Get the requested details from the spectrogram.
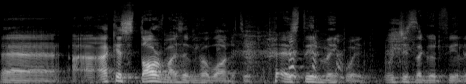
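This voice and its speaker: A man's fairly low voice with a Swedish accent and lively intonation, at a moderate pace, over noticeable background noise. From Sweden. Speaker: professional MMA fighter. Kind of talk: interview. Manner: halting.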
